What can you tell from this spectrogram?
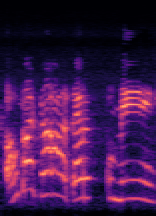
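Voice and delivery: high-pitched scandalized reaction; mock-shocked. Imitating people who might think it mean, mock-shocked. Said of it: "people might think like".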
